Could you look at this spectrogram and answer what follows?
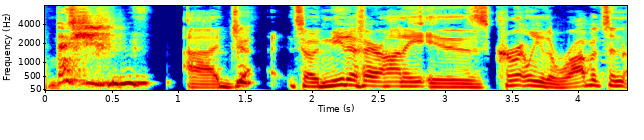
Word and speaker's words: Farahany: Farahany. Farahany, okay. Pretty much how it's spelled.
